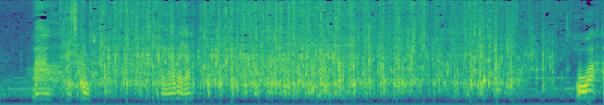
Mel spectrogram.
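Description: Water splashing and sloshing hard in a plastic basin as a muddy plastic mask is scrubbed by hand under the water. It is a dense, continuous churning that sets in about half a second in and dies down just before the end.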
